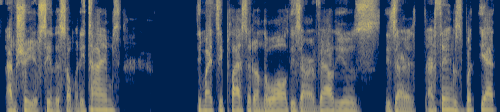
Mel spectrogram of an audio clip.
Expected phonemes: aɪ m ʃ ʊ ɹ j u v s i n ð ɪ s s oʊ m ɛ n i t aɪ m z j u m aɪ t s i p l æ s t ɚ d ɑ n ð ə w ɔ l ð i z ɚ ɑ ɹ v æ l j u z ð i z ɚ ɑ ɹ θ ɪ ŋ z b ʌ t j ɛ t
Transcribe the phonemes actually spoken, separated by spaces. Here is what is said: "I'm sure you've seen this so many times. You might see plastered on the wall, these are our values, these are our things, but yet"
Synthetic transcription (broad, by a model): aɪ m ʃ ʊ ɹ j u v s i n ð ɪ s s oʊ m ɛ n i t aɪ m z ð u m aɪ t s i p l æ s t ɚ d n ð ə w ɔ l ð i z ɚ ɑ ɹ v æ l j u z ð i z ɚ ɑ ɹ θ ɪ ŋ z b ʌ t j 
